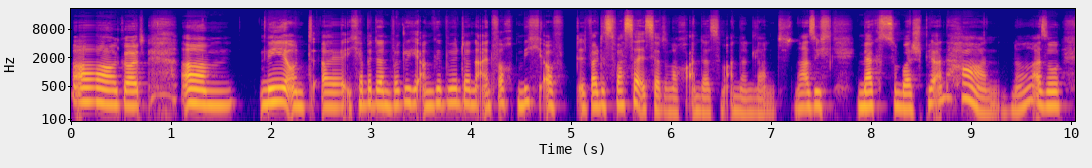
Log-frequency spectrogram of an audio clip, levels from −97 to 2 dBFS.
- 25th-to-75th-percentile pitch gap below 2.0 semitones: No, average, 2.8 semitones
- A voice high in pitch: Yes, high, 195 Hz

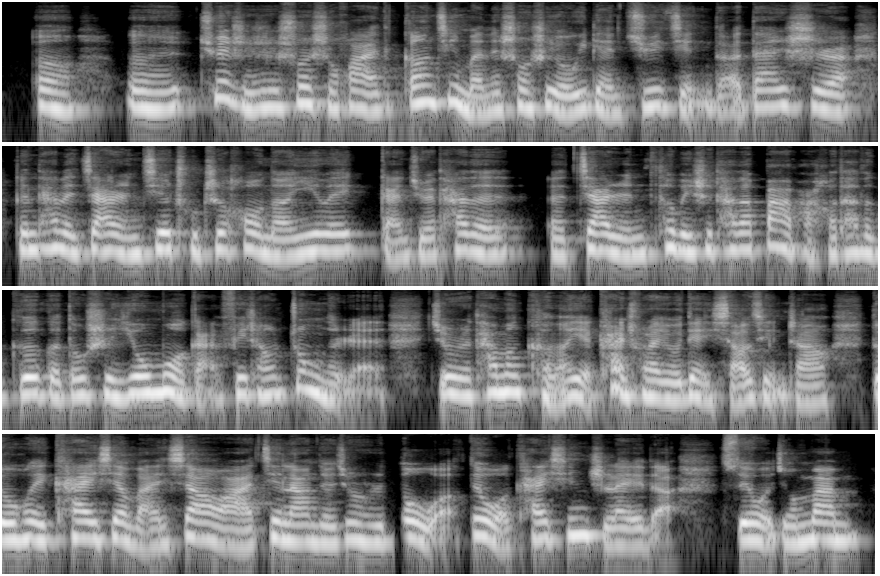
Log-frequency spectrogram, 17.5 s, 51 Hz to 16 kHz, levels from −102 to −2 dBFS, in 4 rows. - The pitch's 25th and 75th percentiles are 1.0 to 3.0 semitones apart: Yes, narrow, 2.6 semitones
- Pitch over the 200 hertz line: Yes, high, 210 Hz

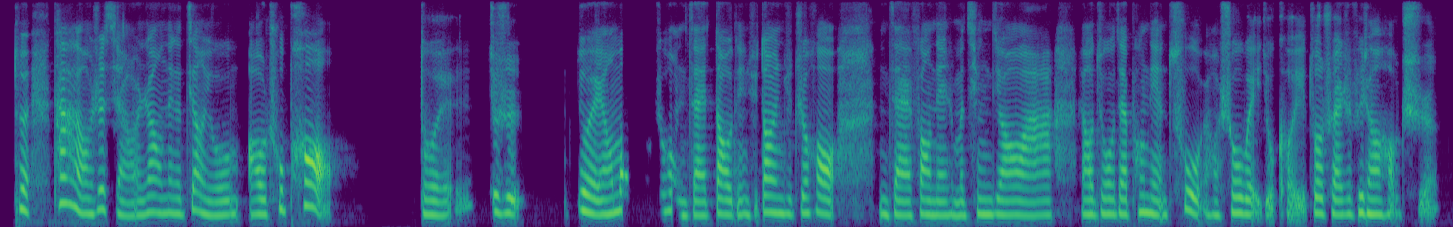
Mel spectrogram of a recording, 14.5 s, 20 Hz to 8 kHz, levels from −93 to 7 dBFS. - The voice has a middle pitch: No, high, 195 Hz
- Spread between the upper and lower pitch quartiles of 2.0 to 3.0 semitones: Yes, narrow, 2.5 semitones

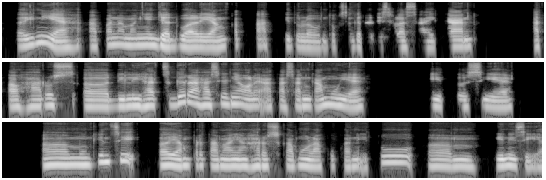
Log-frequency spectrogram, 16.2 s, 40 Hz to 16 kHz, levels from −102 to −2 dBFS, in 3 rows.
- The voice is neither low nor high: Yes, medium, 145 Hz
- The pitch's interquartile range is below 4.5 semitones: Yes, average, 3.2 semitones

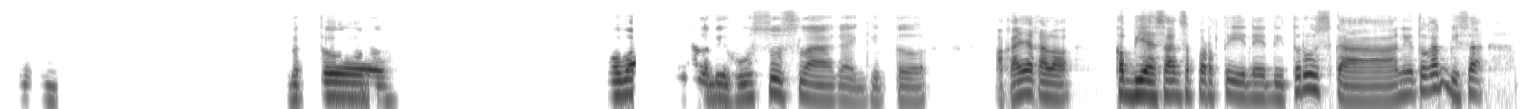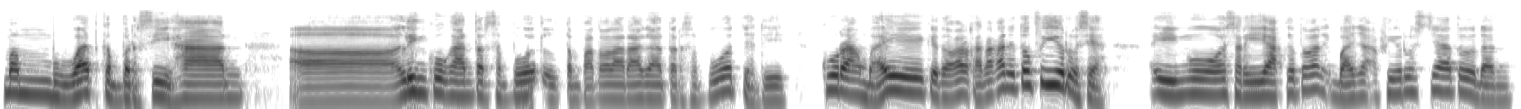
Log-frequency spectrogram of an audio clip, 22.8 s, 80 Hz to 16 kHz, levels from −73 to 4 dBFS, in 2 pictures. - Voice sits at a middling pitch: Yes, medium, 150 Hz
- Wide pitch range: No, average, 4.5 semitones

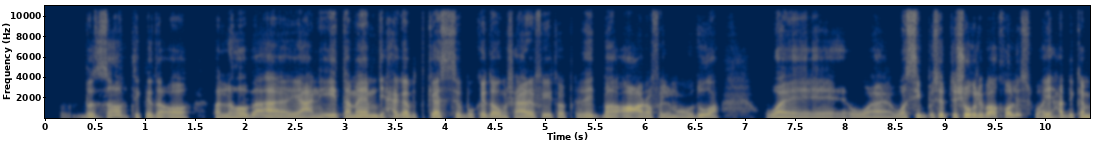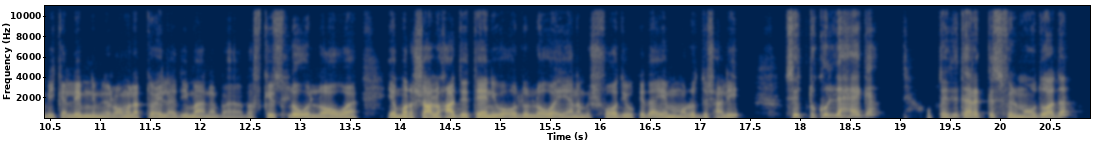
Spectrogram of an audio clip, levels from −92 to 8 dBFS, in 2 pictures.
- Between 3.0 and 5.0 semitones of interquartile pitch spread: Yes, average, 3.4 semitones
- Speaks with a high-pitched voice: No, low, 120 Hz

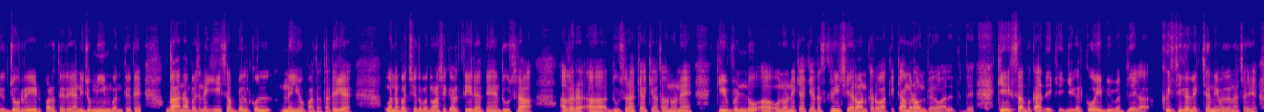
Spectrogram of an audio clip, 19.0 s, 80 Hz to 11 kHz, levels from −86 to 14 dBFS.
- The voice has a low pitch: Yes, low, 120 Hz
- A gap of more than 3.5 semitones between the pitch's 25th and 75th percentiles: No, average, 2.8 semitones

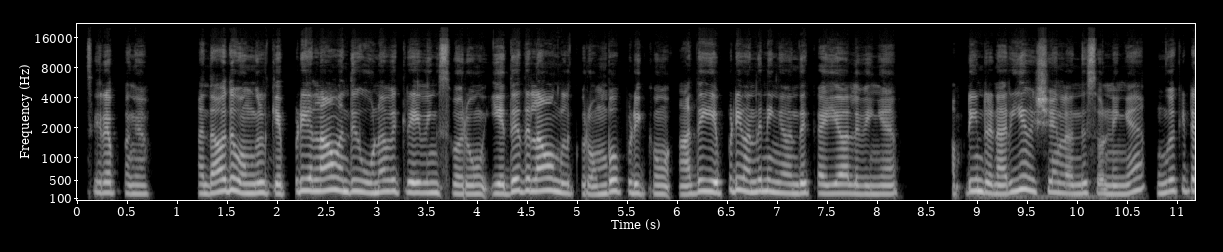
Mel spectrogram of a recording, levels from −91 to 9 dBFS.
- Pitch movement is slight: No, average, 3.9 semitones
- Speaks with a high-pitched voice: Yes, high, 220 Hz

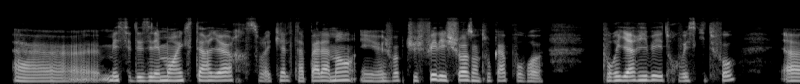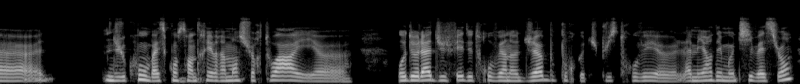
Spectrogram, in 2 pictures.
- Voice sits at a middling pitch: Yes, medium, 180 Hz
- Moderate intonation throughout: No, narrow, 2.2 semitones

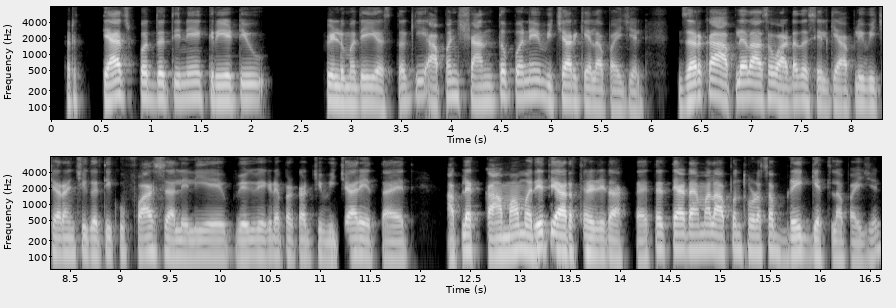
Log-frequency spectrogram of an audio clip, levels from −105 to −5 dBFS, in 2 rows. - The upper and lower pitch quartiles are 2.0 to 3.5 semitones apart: No, average, 3.9 semitones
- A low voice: Yes, low, 120 Hz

